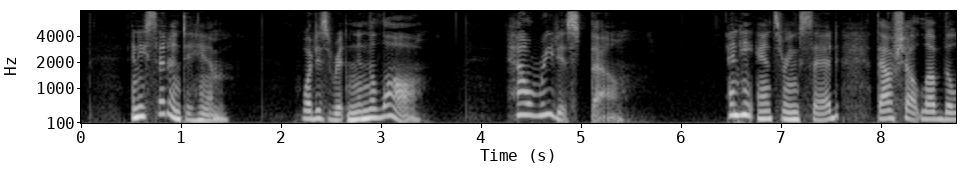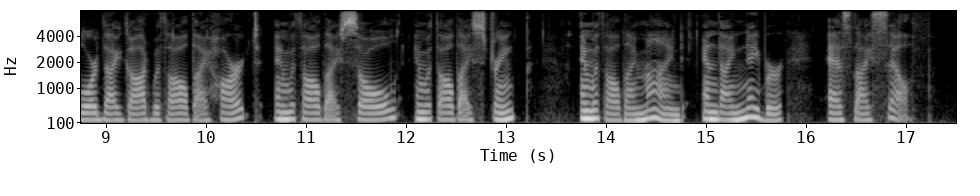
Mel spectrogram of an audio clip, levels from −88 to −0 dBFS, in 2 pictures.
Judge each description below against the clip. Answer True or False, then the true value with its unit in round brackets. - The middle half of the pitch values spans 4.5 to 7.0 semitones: False (3.3 semitones)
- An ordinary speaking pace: True (170 wpm)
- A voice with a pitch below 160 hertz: False (185 Hz)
